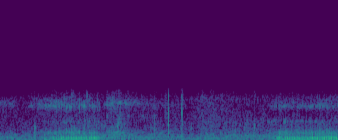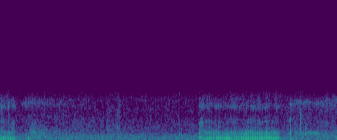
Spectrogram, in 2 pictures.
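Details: Ordinary snoring: three loud, low, rumbling snores, one about every four seconds, with quiet breathing between them.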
